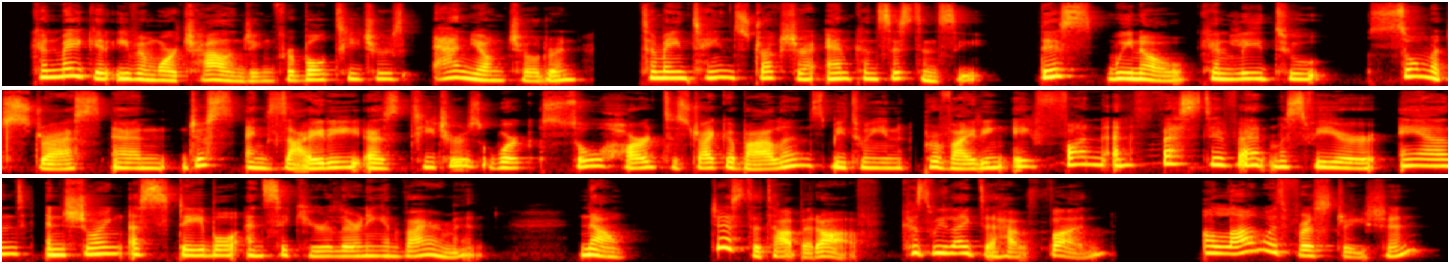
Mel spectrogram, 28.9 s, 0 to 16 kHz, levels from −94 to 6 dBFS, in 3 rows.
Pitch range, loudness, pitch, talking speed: 190-260 Hz, -19 LUFS, 225 Hz, 140 wpm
